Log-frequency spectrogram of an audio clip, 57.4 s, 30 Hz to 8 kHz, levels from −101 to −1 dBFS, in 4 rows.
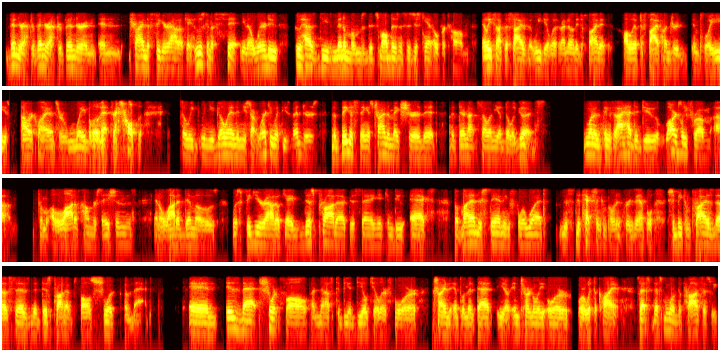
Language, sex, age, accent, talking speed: English, male, 30-49, American, 185 wpm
